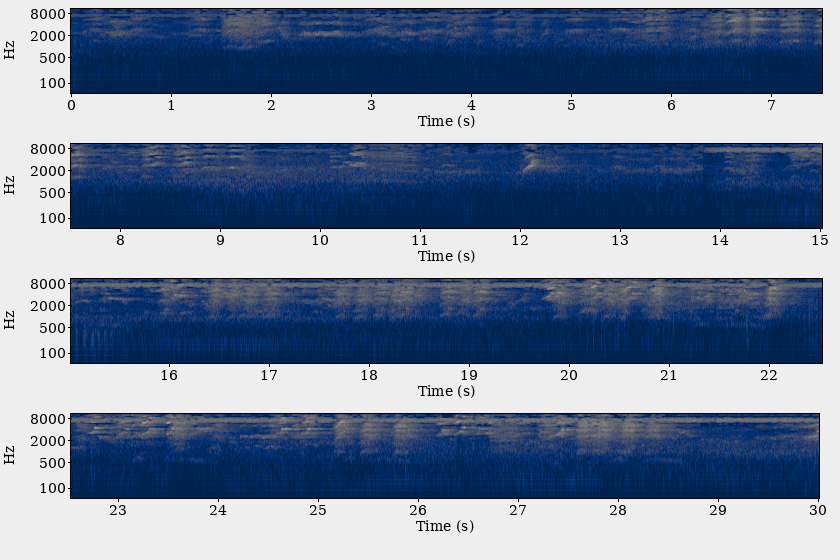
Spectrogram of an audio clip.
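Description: Parrots chirping: many short, high chirps and calls in quick succession. About halfway through, the background grows louder and a steady high-pitched whine joins, under denser chirping.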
